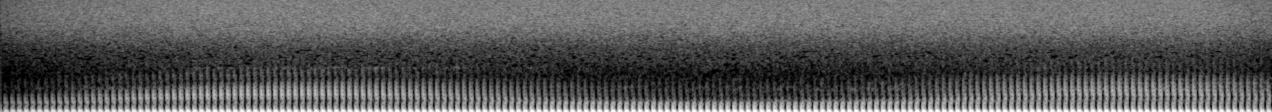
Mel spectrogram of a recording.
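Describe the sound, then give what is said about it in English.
Sonified oscillations of a small, quickly spinning dwarf star, a bit like our sun: an eerie, unbroken drone of many stacked low tones humming steadily at an even loudness, with a faint hiss above and no voices. “That eerie sound is a dwarf star, a small star that's spinning quickly, a bit like our sun.”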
